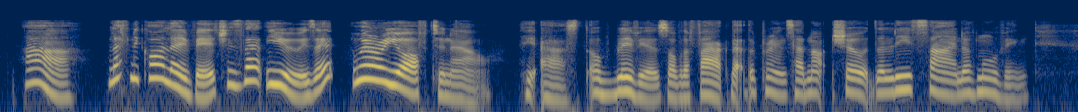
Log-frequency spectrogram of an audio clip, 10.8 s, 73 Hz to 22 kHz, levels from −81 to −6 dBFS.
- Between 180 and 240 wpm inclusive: No, average, 165 wpm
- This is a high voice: Yes, high, 195 Hz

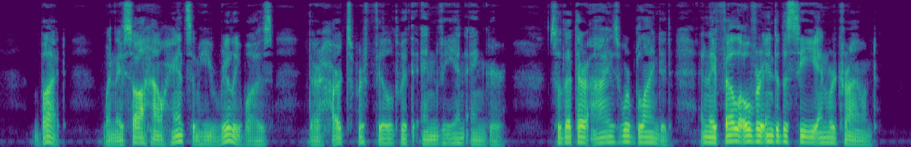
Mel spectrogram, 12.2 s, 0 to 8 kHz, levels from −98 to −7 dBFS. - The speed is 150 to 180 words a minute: Yes, average, 165 wpm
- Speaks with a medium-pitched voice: No, low, 100 Hz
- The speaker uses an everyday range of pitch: No, wide, 6.2 semitones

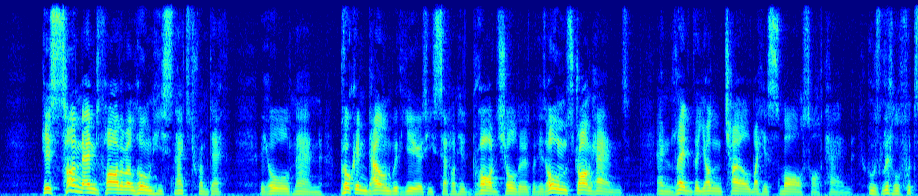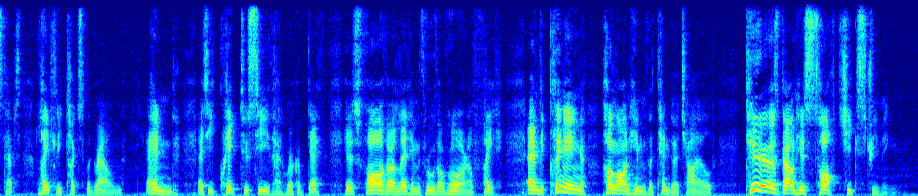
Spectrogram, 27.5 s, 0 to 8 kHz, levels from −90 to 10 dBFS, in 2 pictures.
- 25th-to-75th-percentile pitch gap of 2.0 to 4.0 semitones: No, average, 4.4 semitones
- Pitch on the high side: No, low, 110 Hz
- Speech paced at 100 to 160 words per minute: No, average, 170 wpm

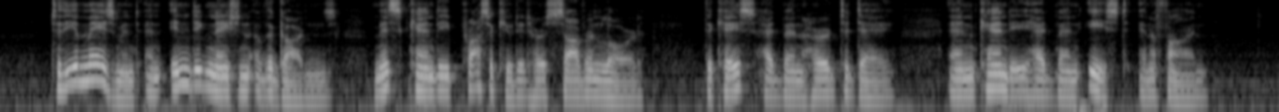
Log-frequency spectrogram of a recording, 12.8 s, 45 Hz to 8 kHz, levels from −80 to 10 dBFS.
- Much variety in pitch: No, average, 3.8 semitones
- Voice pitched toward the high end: No, low, 110 Hz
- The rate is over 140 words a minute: No, slow, 135 wpm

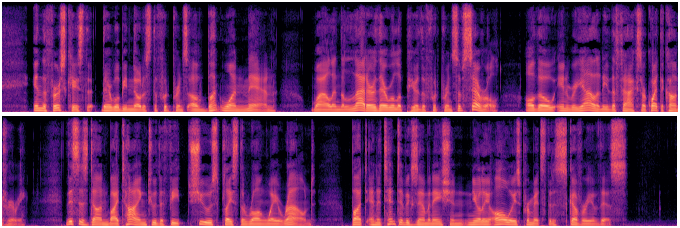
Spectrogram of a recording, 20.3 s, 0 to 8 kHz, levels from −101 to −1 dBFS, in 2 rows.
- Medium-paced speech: Yes, average, 175 wpm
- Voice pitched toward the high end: No, low, 125 Hz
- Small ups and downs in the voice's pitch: No, average, 3.0 semitones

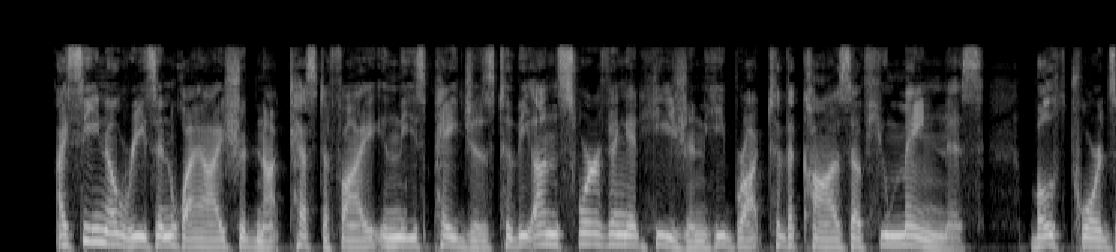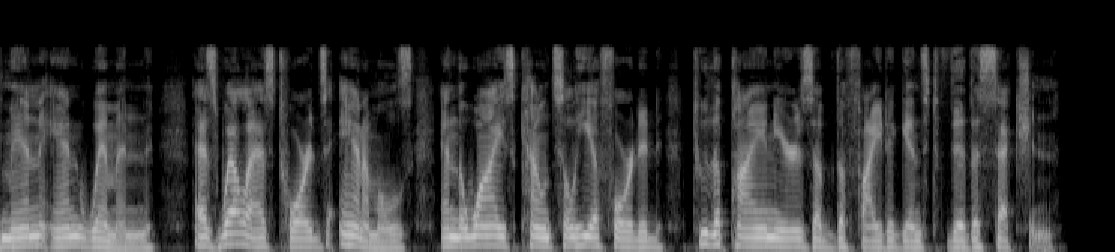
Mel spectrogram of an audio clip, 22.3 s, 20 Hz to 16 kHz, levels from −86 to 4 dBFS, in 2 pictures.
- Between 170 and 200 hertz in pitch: No, low, 120 Hz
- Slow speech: Yes, slow, 125 wpm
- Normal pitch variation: Yes, average, 4.3 semitones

